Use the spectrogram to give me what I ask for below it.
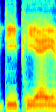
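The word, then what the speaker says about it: AEDPA: penalty Act it's a edpa and normally just pronounced EDP and that the the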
